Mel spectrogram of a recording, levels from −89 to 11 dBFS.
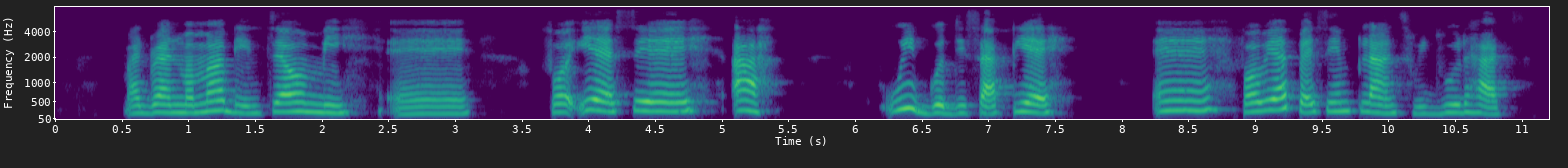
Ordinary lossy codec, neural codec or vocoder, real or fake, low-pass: none; codec, 16 kHz in and 24 kHz out, 1 kbps, XY-Tokenizer; fake; 7.2 kHz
